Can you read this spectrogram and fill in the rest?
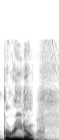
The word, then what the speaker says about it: Guarino: Major Larry Guarino, am I saying that right? – Guarino,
